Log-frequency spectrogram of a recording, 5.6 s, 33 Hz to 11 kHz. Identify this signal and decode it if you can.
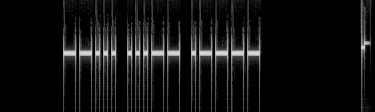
Morse code, heard as a keyed tone, about 20 wpm, 700 Hz. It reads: 731
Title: Numbers - 3-Digit 20wpm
